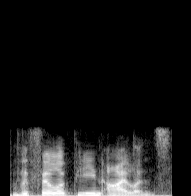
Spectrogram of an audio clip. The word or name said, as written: the philippines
